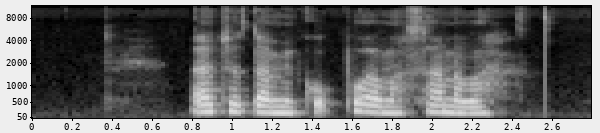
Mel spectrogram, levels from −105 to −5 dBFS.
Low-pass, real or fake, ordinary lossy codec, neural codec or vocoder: 10.8 kHz; real; Opus, 32 kbps; none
